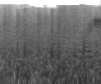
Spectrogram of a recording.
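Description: Gunfire aimed at the player in a video game crackles as a dense, continuous burst of rapid shots, loud and close, through the whole short moment.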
